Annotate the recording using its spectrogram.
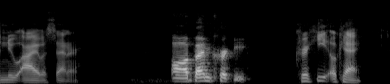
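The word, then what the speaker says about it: Krikke: but yeah um um Jonathan how do you pronounce the last name of that the new Iowa Center uh Ben crickey okay like very good half court player he's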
